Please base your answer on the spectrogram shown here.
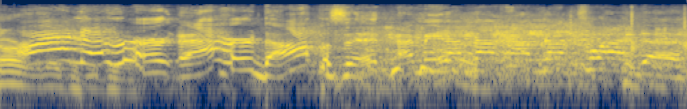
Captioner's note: laughing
